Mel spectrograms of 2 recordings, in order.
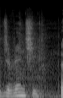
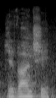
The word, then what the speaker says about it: Givenchy: This is Da Vinci. – This is crazy. – Did I say it right? – Givenchy.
